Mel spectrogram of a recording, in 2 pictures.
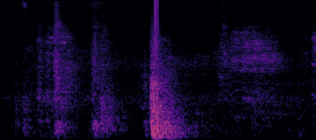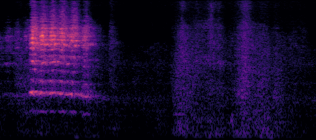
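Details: Goat on a farm bleating in a short harmonic burst near the middle, with thuds, rustling and faint bleats around it.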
